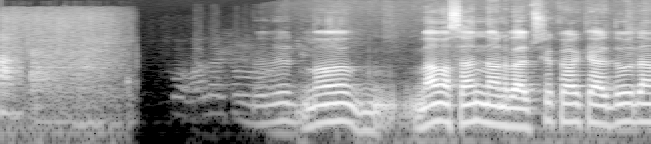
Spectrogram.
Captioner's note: speaking foreign language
